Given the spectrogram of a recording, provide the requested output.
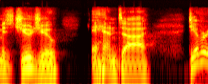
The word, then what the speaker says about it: JuJu: name is it is i was gonna say it's juju but that seems not nice how to say the name but that's how to say it okay his name is juju and uh do you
